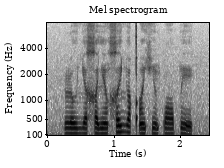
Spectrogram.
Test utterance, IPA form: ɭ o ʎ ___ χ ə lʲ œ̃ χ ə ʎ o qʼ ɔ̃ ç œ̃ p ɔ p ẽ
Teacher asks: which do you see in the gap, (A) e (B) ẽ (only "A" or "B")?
A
